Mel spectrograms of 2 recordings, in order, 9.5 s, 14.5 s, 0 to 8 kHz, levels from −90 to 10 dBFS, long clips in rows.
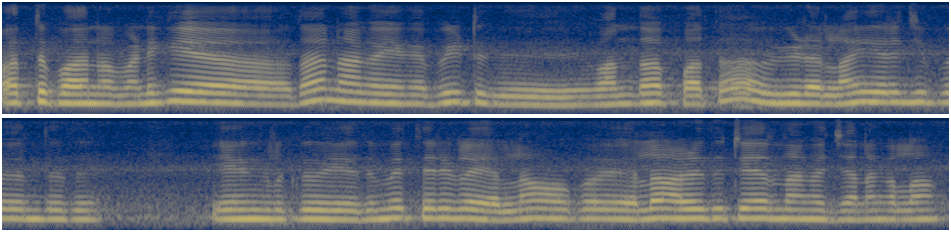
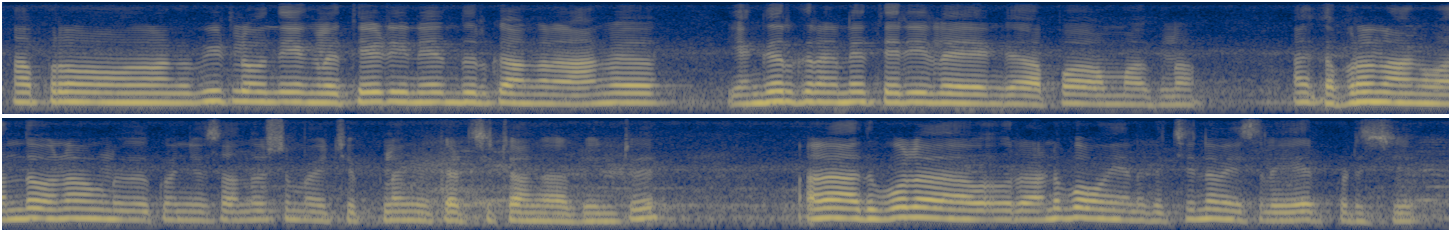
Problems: background sounds at intervals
